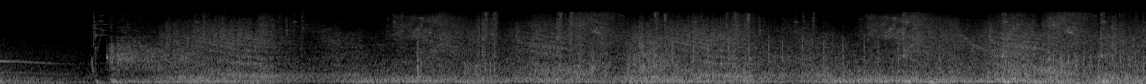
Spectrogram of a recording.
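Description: Wind rushes steadily past while gliding through the air.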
